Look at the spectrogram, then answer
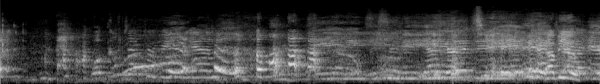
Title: Kid burping abc's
